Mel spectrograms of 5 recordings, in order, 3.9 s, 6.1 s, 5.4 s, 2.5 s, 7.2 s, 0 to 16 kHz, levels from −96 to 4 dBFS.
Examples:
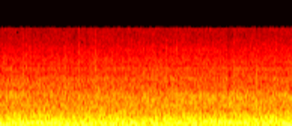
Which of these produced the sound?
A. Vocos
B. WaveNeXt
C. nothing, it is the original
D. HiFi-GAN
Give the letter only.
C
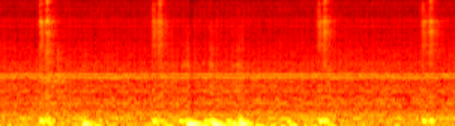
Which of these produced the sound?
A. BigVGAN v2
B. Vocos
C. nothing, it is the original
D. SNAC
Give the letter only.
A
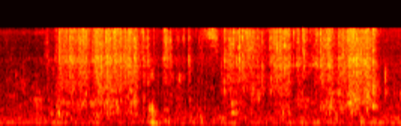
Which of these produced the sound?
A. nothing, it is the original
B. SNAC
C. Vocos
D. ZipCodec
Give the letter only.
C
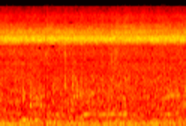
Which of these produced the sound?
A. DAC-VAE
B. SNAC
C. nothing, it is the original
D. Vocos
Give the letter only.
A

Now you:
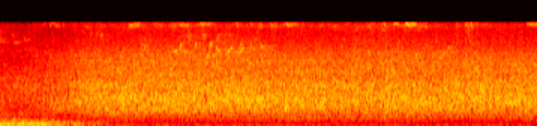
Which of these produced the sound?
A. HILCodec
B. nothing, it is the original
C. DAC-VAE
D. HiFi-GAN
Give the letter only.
B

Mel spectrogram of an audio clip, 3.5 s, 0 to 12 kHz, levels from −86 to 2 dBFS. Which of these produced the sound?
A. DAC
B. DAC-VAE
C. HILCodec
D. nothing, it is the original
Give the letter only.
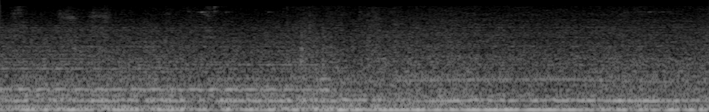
D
